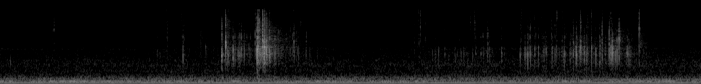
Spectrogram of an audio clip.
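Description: A blade cuts cubes and shavings off a solid brown soap bar, making short, crisp crackling and scraping bursts. The strongest cuts come a little over two seconds in and again near the end, all over a steady low hum.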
